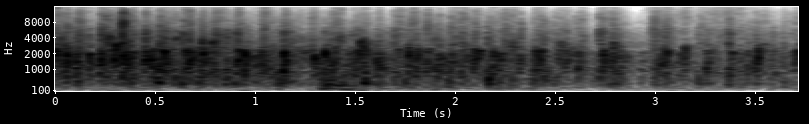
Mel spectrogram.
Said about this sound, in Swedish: Tack så jättemycket. Stora applåd.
